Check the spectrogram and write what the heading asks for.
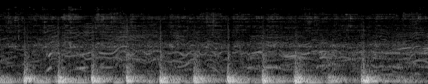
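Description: A large pow wow drum struck in steady unison beats, about three a second, with the drum group's singers' voices wavering high above it.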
